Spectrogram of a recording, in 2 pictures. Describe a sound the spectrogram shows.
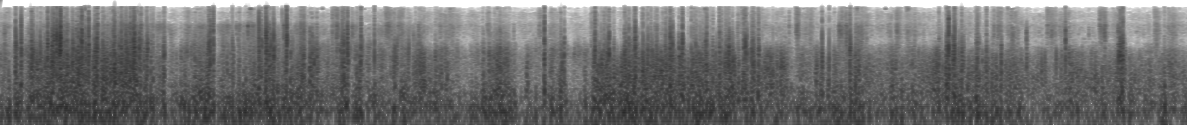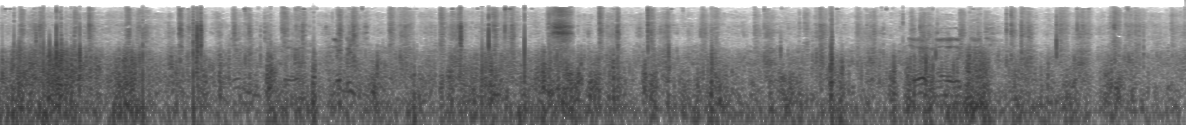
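A horse's hooves crunch through deep snow at a steady walk.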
